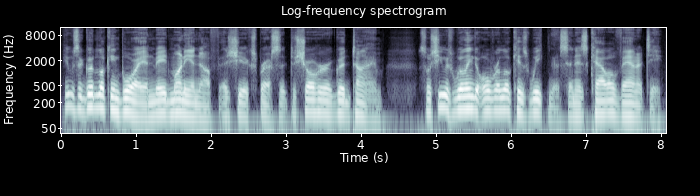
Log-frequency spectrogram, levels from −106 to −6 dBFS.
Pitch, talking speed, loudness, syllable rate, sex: 110 Hz, 240 wpm, -17 LUFS, 5.8 syllables/s, male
